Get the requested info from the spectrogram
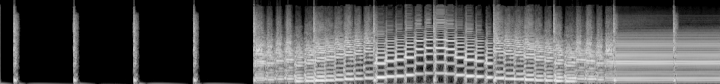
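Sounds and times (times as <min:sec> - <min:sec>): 
guitar playing a legato exercise: 0:02.6 - 0:07.1.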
